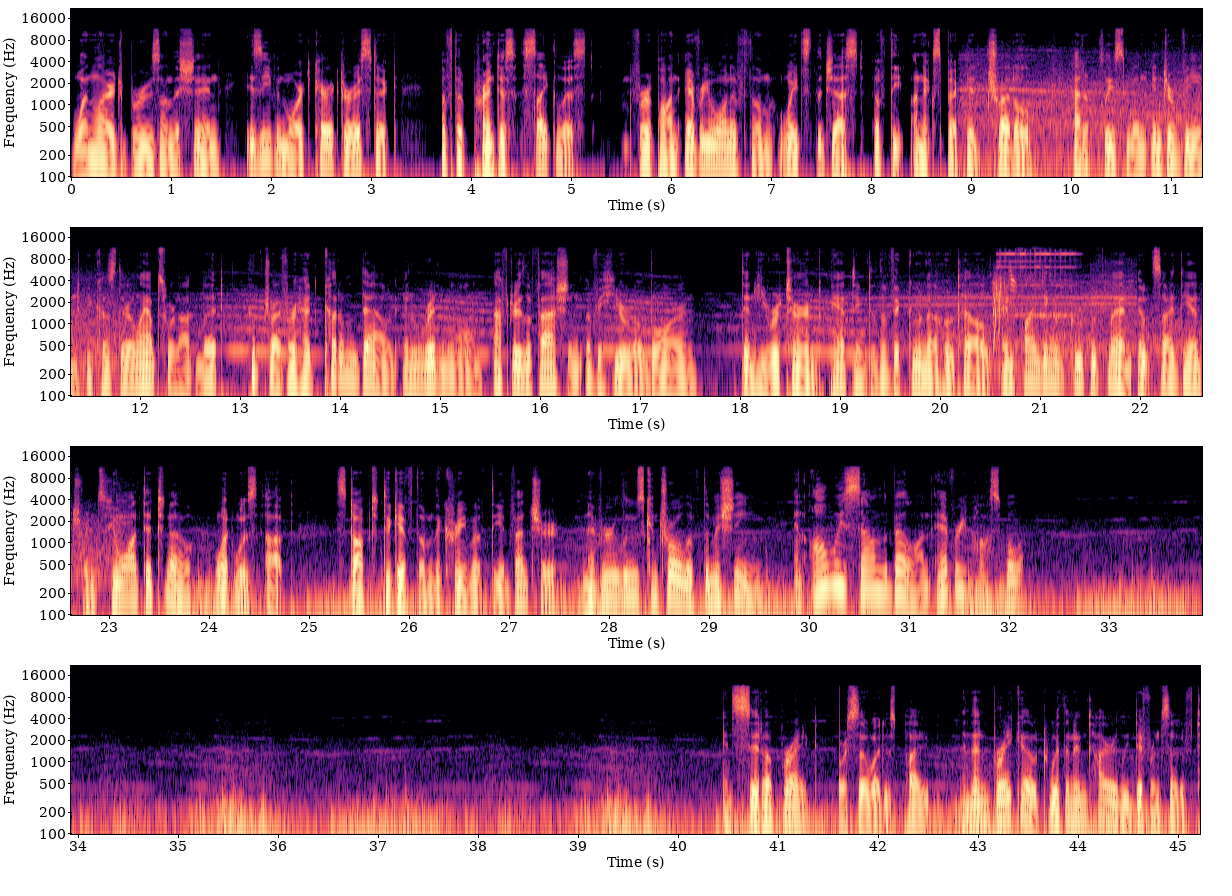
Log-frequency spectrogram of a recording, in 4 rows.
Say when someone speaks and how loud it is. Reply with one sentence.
You can hear the talking from 0.0 to 32.1 s, at a steady volume; and from 40.5 to 45.1 s, at a steady volume.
